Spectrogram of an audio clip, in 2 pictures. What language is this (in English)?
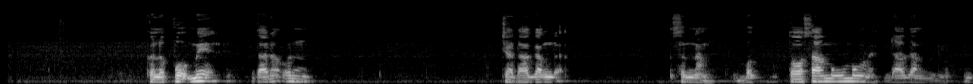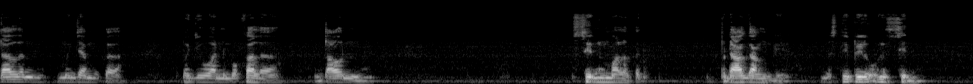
Mainstream Kenyah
